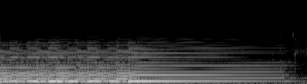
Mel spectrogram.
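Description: Left-hand piano trill low on the keyboard, two neighbouring notes alternating quickly for about a second and a half, then a sustained low chord ringing out and slowly decaying, with no talking.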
